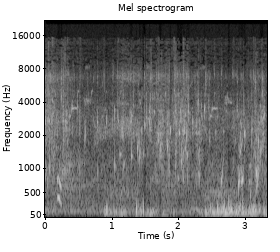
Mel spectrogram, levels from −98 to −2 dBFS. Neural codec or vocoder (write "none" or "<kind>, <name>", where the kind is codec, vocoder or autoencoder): none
